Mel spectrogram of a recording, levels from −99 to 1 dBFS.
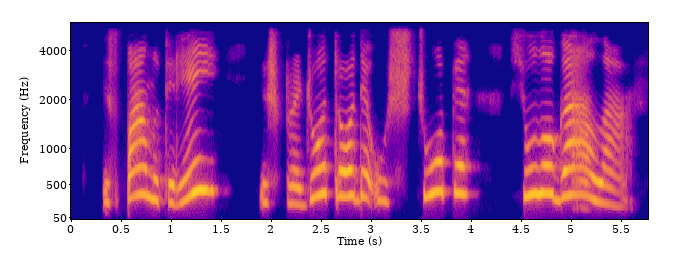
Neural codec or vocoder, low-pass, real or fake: codec, 24 kHz, 1.2 kbps, DualCodec; 5.4 kHz; fake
